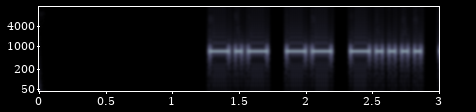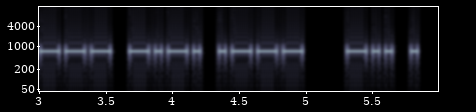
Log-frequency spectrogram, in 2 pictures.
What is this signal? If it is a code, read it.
Morse code, heard as a keyed tone, about 25 wpm, 700 Hz. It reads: KM6OCJ DE
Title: USA Callsign DE Callsign - 6 Characters - 25wpm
